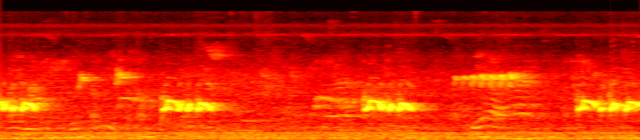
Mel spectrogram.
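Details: Black cemani zebra dove singing in a way said to prompt other doves to answer. Trilled, purring coo phrases repeat about every two seconds, each led by a short higher note, over a faint steady hum.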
